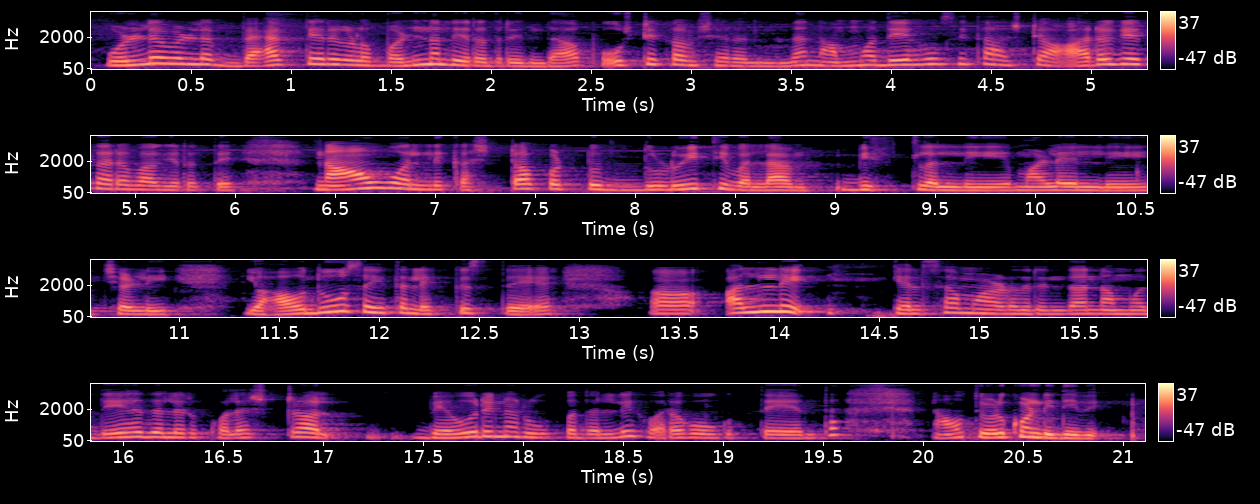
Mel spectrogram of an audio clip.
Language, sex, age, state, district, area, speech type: Kannada, female, 18-30, Karnataka, Shimoga, rural, spontaneous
